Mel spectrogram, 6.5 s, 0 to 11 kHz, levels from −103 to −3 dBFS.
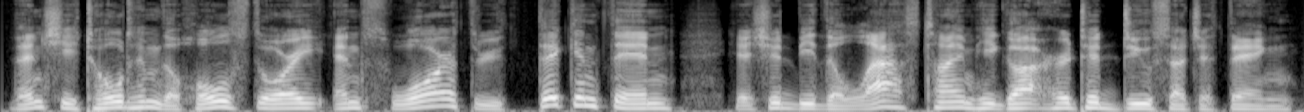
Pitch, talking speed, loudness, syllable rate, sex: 135 Hz, 250 wpm, -19 LUFS, 5.0 syllables/s, male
